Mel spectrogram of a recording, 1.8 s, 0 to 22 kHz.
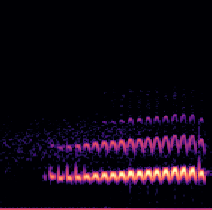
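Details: Calling close to the nest box on 21 February 2015, a male tawny owl gives a vibrating, pulsed hoot lasting about 1.3 seconds, growing louder through fast regular pulses, then stopping sharply.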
